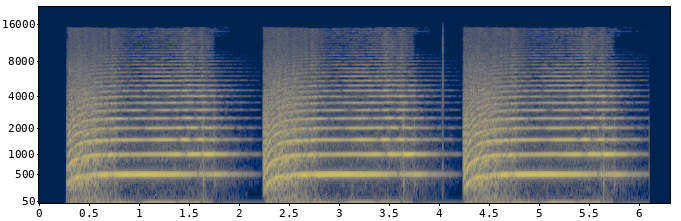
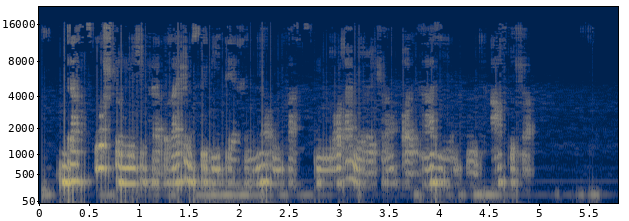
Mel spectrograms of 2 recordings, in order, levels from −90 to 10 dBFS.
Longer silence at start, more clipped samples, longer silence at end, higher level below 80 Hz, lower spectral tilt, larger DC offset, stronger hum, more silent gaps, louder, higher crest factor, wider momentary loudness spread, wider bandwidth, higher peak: first, 0.25 s vs 0 s; neither; about the same, 0.25 s vs 0.2 s; first, -42 dBFS vs -56 dBFS; second, -1.5 dB/octave vs -5 dB/octave; neither; neither; neither; first, -11 LUFS vs -25 LUFS; second, 6 dB vs 18 dB; second, 7 LU vs 13 LU; about the same, 15.5 kHz vs 17 kHz; about the same, -6 dBFS vs -6 dBFS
